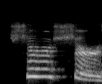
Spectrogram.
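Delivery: high, airy brush-off; dismissive. A narrator's reading. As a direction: wave the worry away. Henry brushes off Joseph.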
